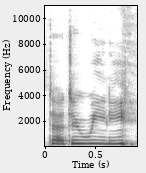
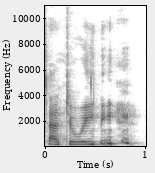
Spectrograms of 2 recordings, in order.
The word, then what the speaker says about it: Tatooine: No, all I can think is Tatooine-y. – Tatooiners. – Tatooine-y. – It is kind of spelled in a way that you might think it's pronounced Tatooine-y. – Tatooine. Okay.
